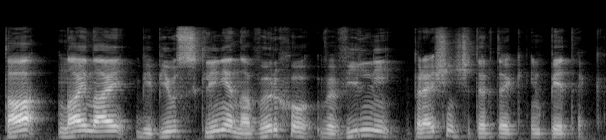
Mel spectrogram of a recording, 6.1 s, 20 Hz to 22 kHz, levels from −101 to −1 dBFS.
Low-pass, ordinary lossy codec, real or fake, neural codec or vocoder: 9.9 kHz; none; real; none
